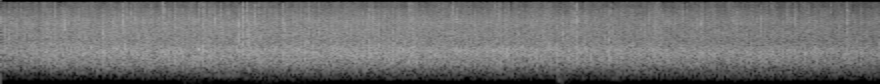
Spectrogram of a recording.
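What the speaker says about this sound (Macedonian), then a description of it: "Поздрав до нив со еден огромен аплауз" A concert audience applauds with dense, steady clapping that fills the whole stretch at an even loudness, with no voices standing out.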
